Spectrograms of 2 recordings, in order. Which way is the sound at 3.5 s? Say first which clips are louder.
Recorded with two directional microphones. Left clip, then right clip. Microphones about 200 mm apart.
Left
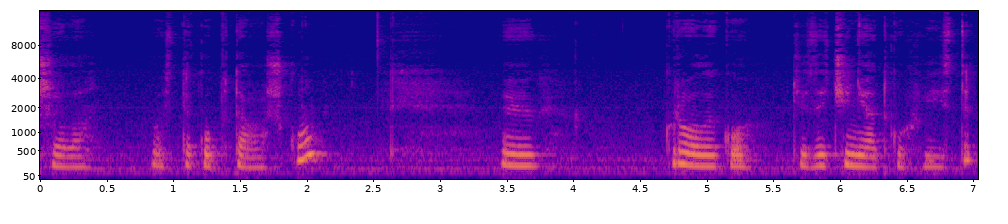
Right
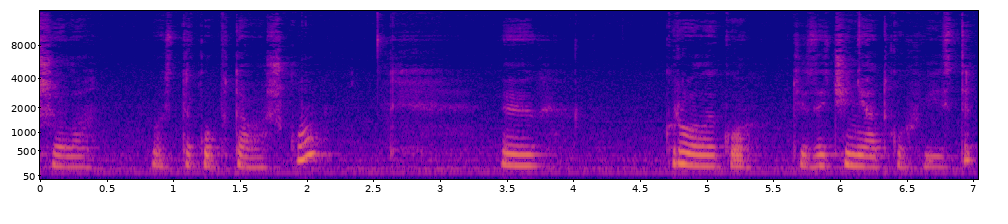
Left 3 dB; 15° left (ahead or behind).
